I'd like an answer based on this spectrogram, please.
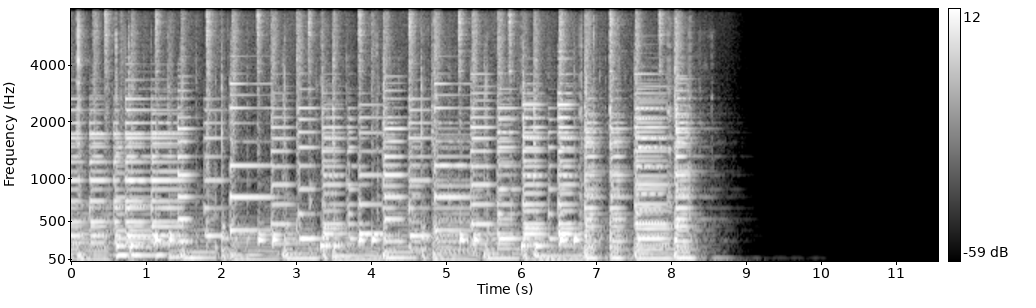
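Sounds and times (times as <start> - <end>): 
Latin play-along music: 0.0 - 8.7.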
